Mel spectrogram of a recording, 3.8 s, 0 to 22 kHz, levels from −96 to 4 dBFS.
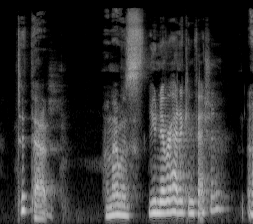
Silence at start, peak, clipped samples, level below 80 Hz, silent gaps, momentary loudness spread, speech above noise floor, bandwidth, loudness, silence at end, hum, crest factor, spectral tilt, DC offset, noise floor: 0.25 s; -8 dBFS; under 0.1%; -64 dBFS; none; 13 LU; 44 dB; 19 kHz; -24 LUFS; 0 s; none; 16 dB; -5 dB/octave; under 0.1%; -68 dBFS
